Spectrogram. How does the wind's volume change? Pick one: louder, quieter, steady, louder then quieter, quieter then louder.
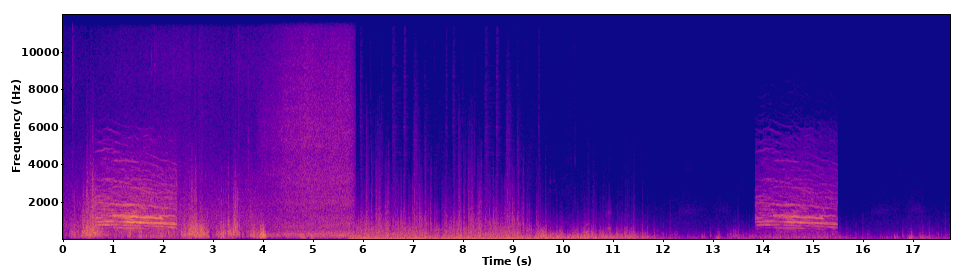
quieter.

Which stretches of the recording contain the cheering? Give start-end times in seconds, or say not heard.
0.6-2.3, 13.8-15.5.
